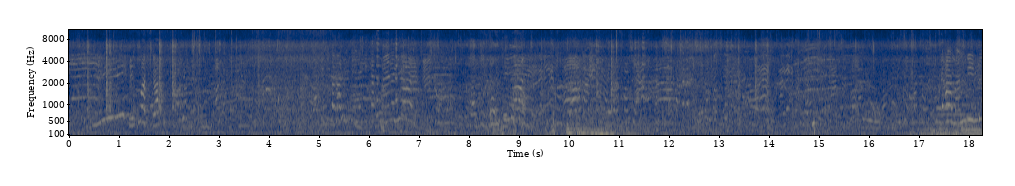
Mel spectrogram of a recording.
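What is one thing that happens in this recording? Water splashes as swimmers move about.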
